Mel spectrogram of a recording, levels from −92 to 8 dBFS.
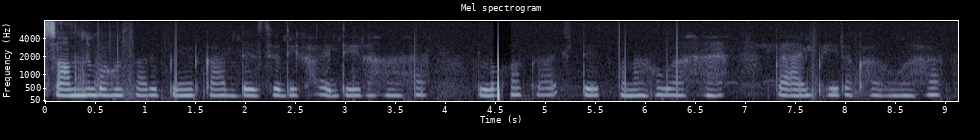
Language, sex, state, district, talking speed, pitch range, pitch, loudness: Hindi, female, Jharkhand, Palamu, 140 wpm, 225-235 Hz, 230 Hz, -33 LUFS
